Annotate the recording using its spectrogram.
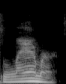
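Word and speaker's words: GLAMR: their new form and the acronym is glamor and you can remember that because it rhymes with hammer so um but it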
